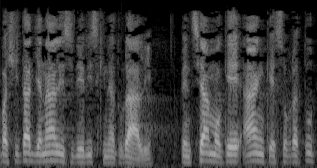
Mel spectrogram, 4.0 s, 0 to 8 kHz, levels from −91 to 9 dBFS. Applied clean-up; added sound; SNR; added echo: none; none; none; none.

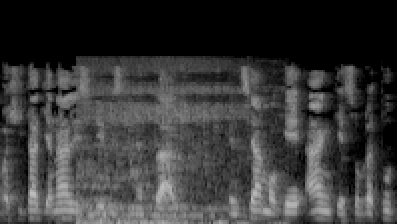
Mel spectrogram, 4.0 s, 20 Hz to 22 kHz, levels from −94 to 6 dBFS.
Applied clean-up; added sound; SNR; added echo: classical method log-MMSE.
